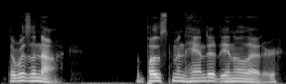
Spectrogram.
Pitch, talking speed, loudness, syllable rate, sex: 135 Hz, 210 wpm, -17 LUFS, 6.4 syllables/s, male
